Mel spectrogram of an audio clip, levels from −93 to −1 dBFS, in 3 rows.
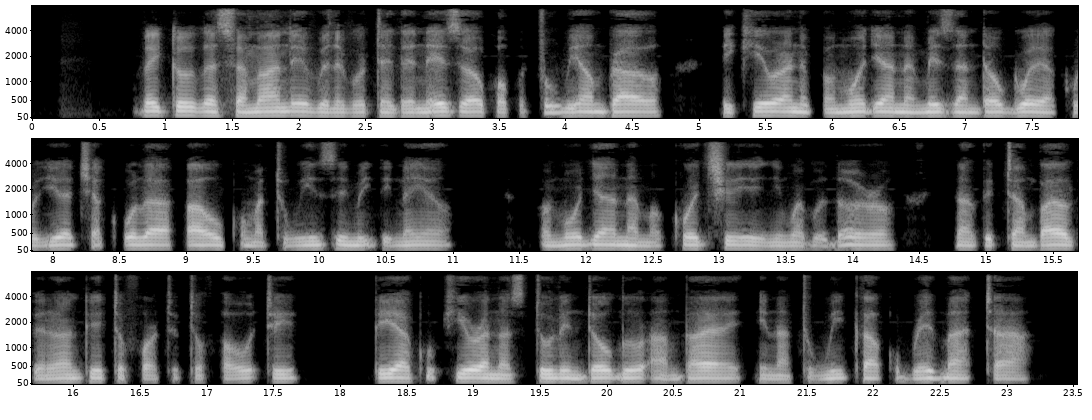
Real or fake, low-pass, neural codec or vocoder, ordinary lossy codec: fake; 7.2 kHz; codec, 16 kHz, 0.5 kbps, FunCodec, trained on LibriTTS, 25 frames a second; MP3, 48 kbps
